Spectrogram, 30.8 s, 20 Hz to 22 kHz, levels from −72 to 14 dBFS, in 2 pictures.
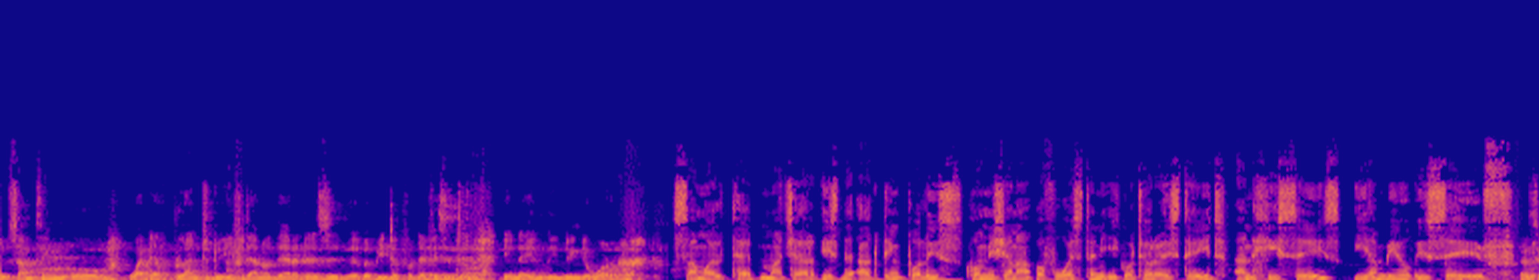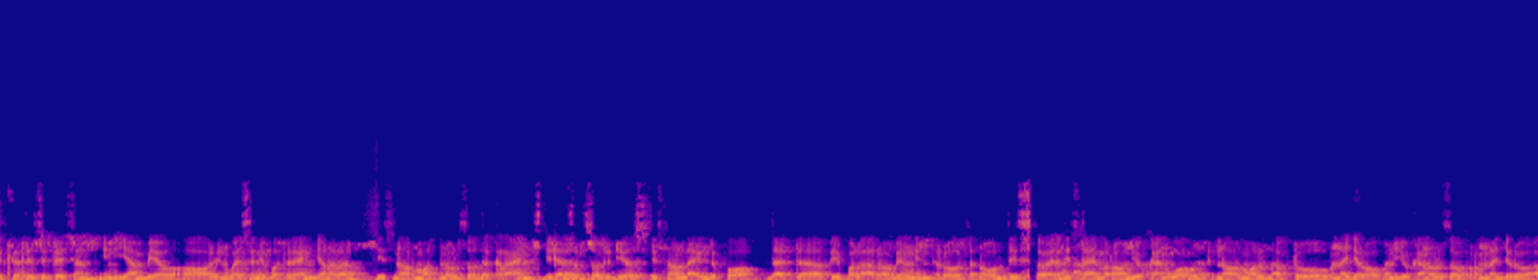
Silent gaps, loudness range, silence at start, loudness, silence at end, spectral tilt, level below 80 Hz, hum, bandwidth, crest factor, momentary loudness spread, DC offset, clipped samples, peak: none; 2 LU; 0 s; -15 LUFS; 0 s; -5 dB/octave; -40 dBFS; none; 11.5 kHz; 14 dB; 4 LU; under 0.1%; under 0.1%; -2 dBFS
